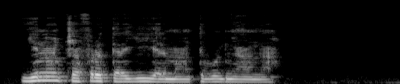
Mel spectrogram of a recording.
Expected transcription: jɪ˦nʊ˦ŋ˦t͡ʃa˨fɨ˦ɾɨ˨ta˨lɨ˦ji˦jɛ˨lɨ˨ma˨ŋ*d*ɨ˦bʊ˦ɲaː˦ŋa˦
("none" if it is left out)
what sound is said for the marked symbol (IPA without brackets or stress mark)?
t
